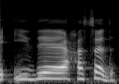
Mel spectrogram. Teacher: حسد، ہا کو لیکن سانس کے ساتھ نکالتے ہیں تبھی ادا ہوتا ہے۔ اذا حسد، دال حروف قلقلہ ہے اس لیے وہاں 1 سیکنڈ رک کے قلقلہ کیا گیا ہے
